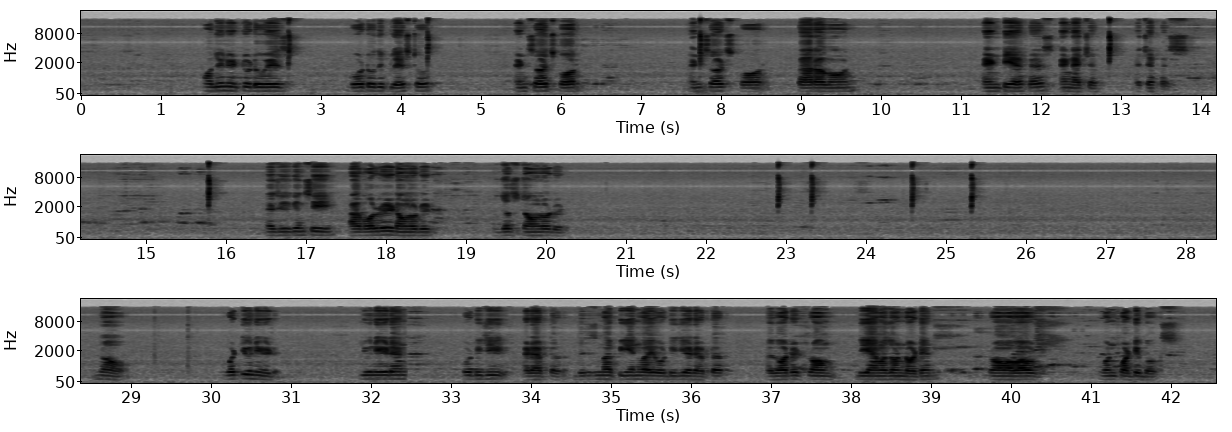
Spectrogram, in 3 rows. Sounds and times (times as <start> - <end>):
Inside, small room: 0.0 - 42.5.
